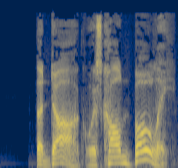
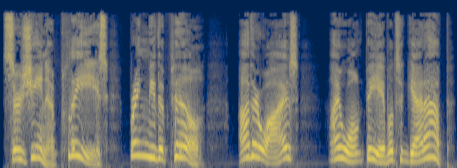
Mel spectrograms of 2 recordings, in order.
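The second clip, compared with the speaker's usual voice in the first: sad plea; 11 semitones higher than usual. Acted. Sick old man sadly begs the cat again, high pleading. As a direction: beg again, close to despair. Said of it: "sadly repeated the old man".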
